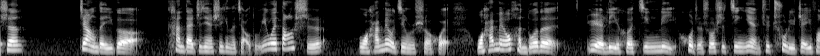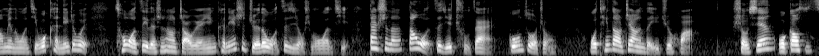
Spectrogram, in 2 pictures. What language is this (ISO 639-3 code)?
zho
